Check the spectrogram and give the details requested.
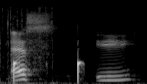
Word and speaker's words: Sean: My name is Sean, that's spelled S-E-A-N. Sean.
